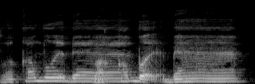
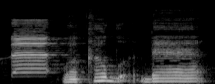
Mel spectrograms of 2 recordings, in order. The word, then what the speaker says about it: وقضبا: A third mistake is giving qalqala to the bad, like this. وقضبا. While the right way of pronouncing it is like this. وقضبا. قضبا. Without qalqala, without stressing it so much. You have to make sure to keep the bad loose and avoid giving it qalqala.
